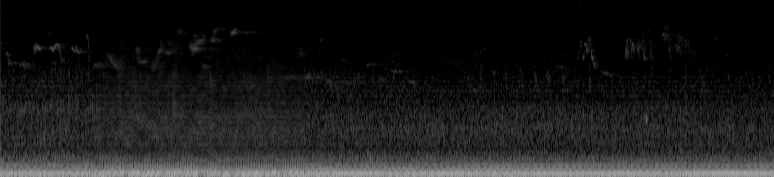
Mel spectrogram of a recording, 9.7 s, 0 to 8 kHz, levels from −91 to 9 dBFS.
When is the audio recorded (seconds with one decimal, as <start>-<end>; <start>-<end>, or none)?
0.0-1.2; 3.8-9.7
